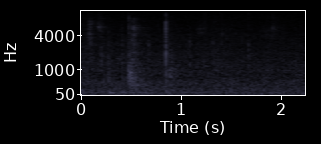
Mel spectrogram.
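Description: Near silence with a few faint, irregular clicks, about half a second and just under a second in: a stylus tapping on a tablet PC screen while writing.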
